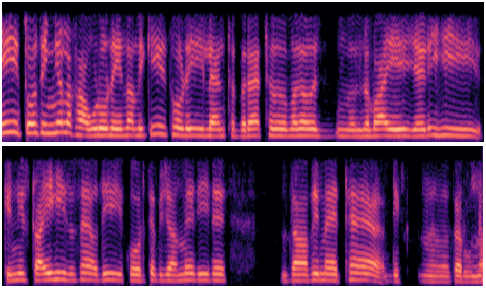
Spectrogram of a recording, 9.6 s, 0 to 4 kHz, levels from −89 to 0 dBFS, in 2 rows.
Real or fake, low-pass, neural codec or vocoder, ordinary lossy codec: fake; 3.6 kHz; codec, 24 kHz, 6 kbps, HILCodec; none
